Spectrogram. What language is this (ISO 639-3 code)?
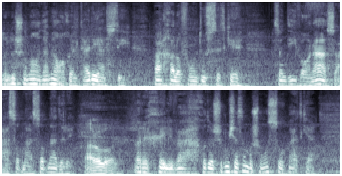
fas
